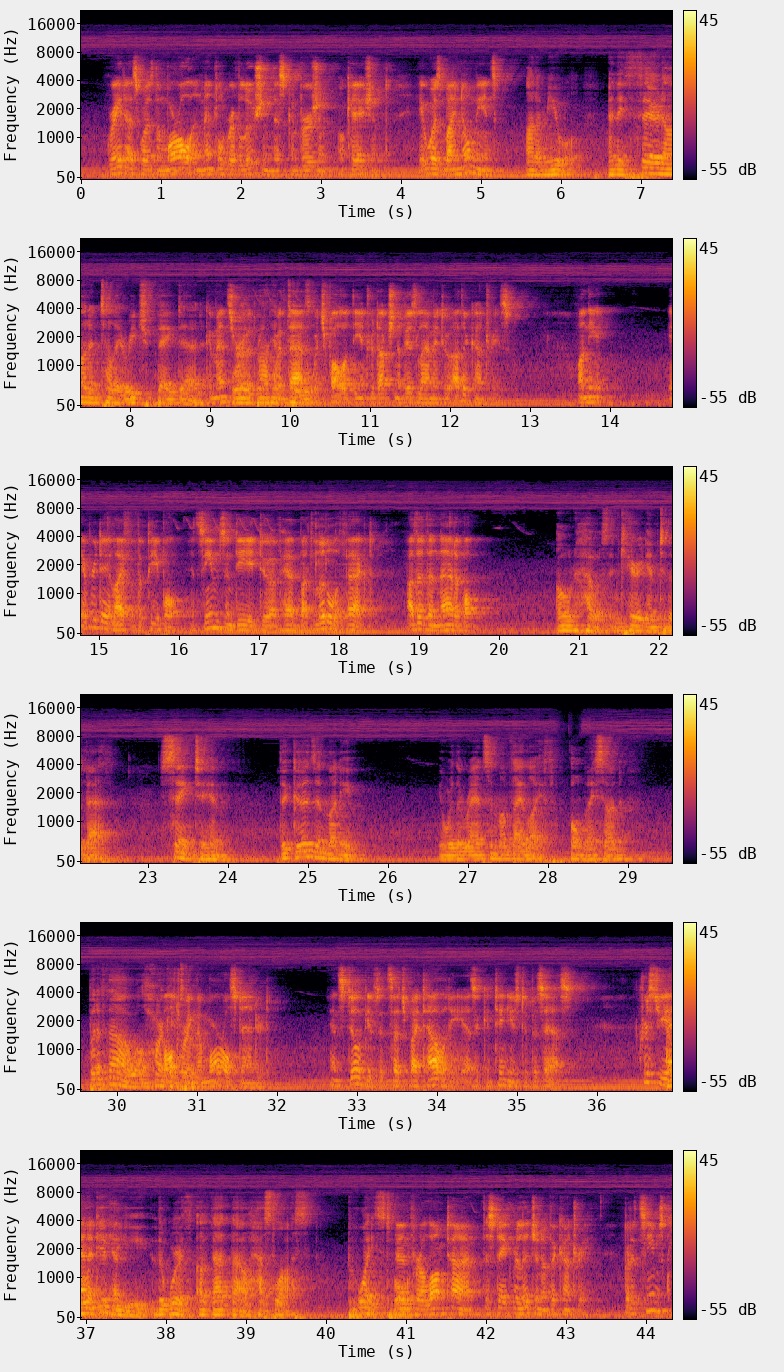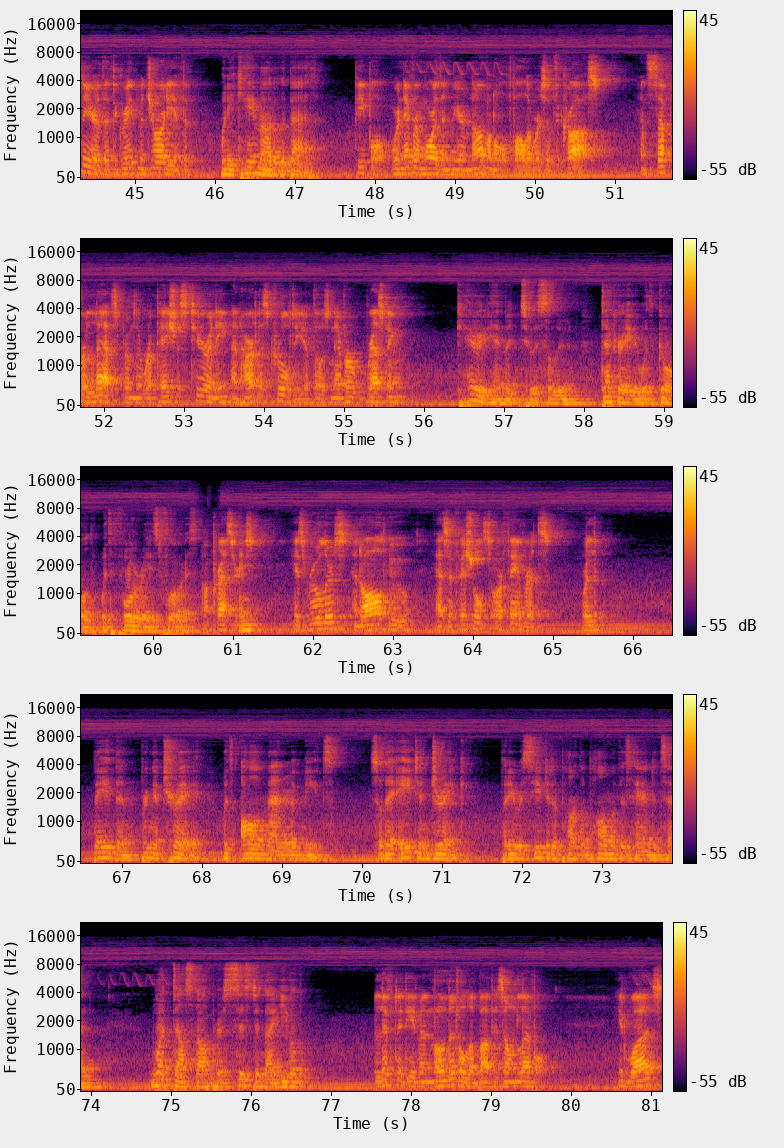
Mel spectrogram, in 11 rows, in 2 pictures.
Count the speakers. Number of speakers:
2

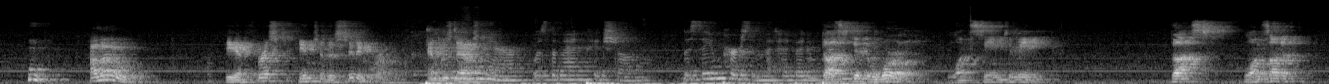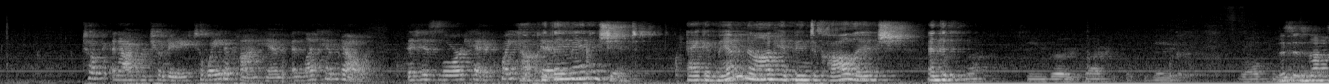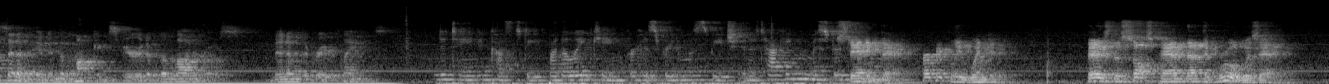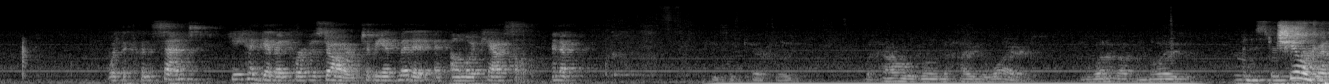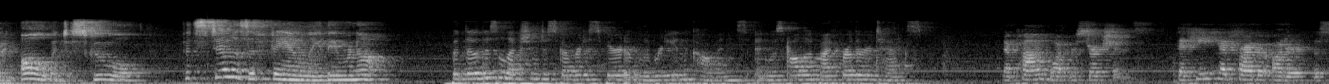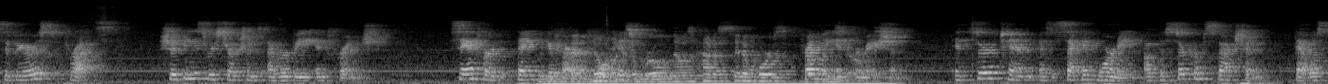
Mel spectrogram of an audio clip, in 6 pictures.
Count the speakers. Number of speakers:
7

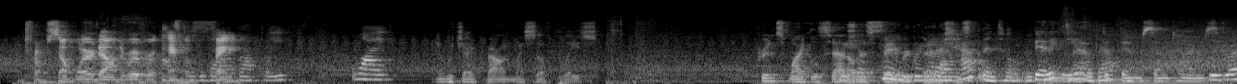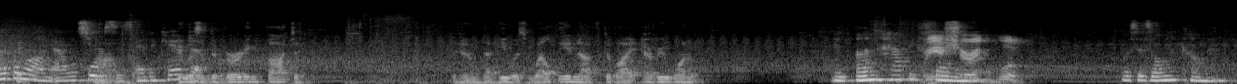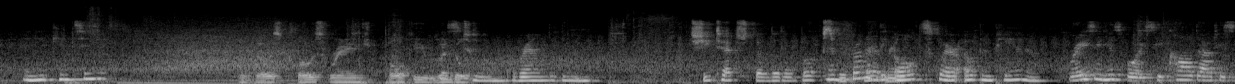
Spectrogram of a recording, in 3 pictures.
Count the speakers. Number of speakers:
8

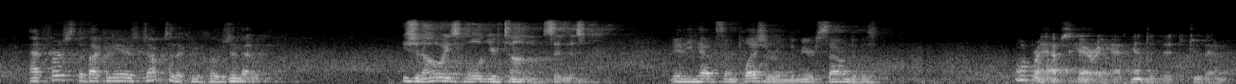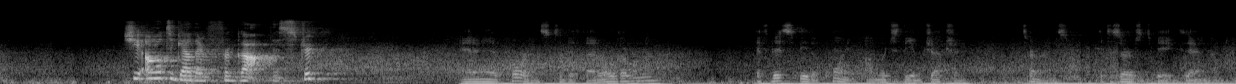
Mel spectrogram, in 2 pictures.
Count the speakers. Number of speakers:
6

